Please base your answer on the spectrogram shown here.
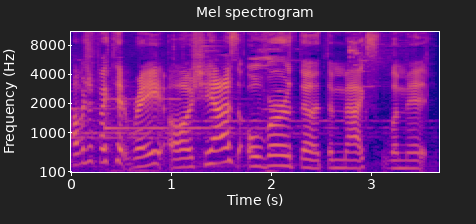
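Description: A woman game streamer giving casual live commentary to chat in informal, halting, slangy speech. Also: mid-range voice, lively intonation. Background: game music.

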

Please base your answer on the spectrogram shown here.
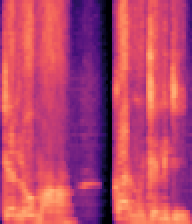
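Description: A woman reading a scripted story and its dialogue in a deliberate, phrase-by-phrase manner. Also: lowish voice, darkish tone.

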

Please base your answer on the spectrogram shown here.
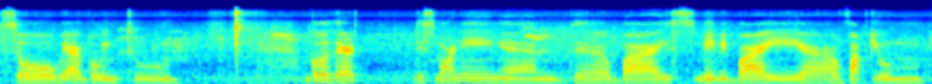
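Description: A woman talks casually to her channel's viewers, searching for words with frequent ums and uhs. Her voice sits a little low and she speaks at a slow, unhurried pace. A steady outdoor ambience is clearly heard behind her on a camera mic. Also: lo-fi sound, a little hiss or hum. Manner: hesitant, many ums and uhs. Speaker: vlogger. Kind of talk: casual vlog talk to camera. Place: outdoors at a rural farm house.

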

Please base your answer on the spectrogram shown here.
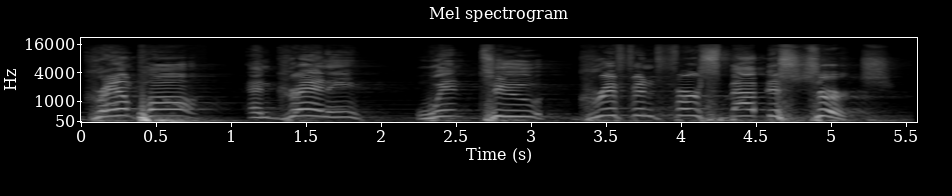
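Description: A man, preaching an energetic sermon with a handheld mic on a large church stage, emphatic and shouting key points. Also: very high-pitched, slow pace, soft background music. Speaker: pastor. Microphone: handheld microphone. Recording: echoey hall, mic set back.

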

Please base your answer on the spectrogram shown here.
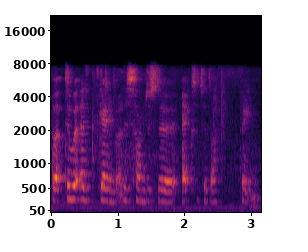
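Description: A woman's voice: a little high, level tone, normal speed. A young woman talking through a game tutorial, hesitant with many ums and self-corrections, heard from a camera filming a TV. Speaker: gameplay tutorial host. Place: room with a TV, off camera. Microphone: camera filming the TV screen. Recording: echoey, distant, dull, noisy camera audio.

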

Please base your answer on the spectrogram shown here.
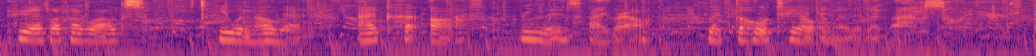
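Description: A woman's voice: mid-range voice, creaky, warm tone. A 19-year-old woman chatting casually in her bedroom while doing her makeup, rambling with lots of "like" and "um". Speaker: beauty vlogger. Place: small bedroom.

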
